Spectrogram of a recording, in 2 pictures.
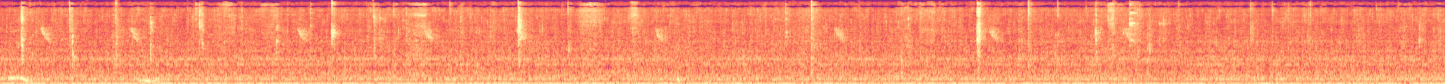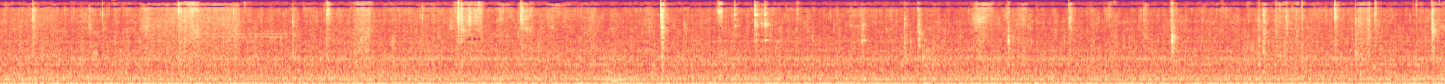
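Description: Wet chewing and mouth sounds of people eating, with scattered small clicks throughout, over a steady low hum.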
